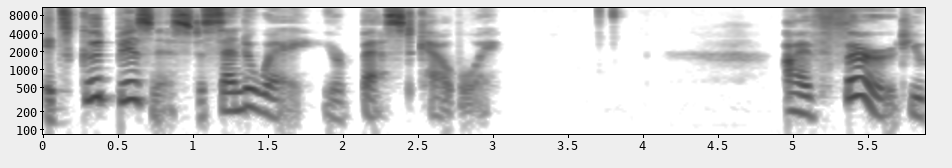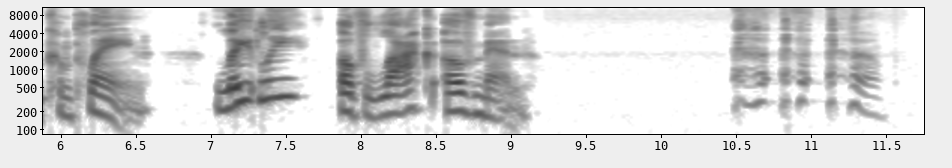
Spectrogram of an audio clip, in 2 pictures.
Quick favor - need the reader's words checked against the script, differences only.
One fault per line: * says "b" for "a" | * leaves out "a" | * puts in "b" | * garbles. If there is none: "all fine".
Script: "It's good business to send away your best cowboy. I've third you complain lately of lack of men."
all fine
